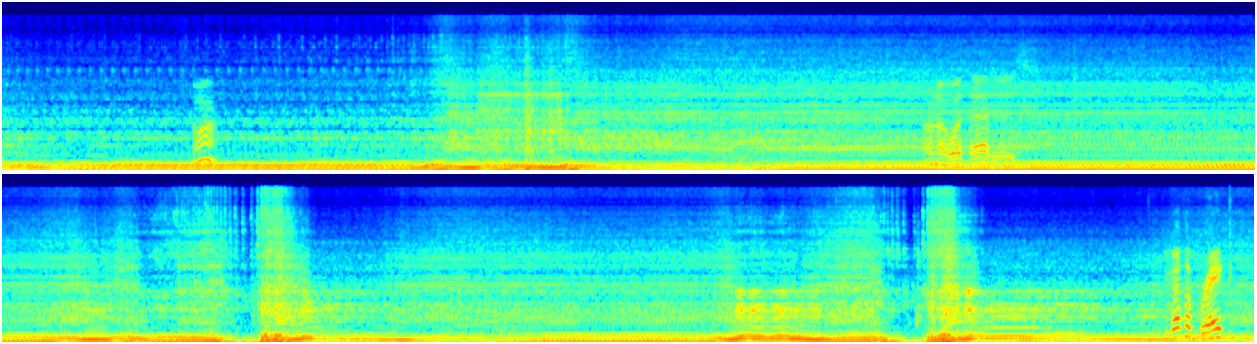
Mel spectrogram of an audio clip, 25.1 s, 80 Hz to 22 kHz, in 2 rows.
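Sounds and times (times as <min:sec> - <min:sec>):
car engine idling and revving: 0:00.0 - 0:25.0.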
